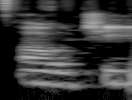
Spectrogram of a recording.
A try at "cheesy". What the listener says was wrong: Cheesy. Cheesy. Not Z. S-Y.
